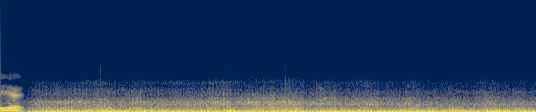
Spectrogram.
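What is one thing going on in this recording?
Wind buffets loudly past a moving motorcycle.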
